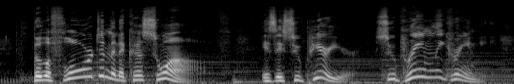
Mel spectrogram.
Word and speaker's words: Suave: one here is le4 dominicanas SWA also it's pronounced Suave it's not Suave the leflore Dominica Suave is a superior supremely creamy elegant combination of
